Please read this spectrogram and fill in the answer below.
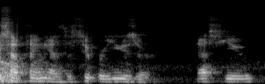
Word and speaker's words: sudo: well, but there's somebody who says SOO-DOH, and that's a suggestion. And I say I file it under sudo, PSUDO. And then Paul Johnson says no, it's quite different. And I say, how so? Silent P should be the same. And he says, it's the difference between, and now Paul's British, it's the difference between YOU and OO.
